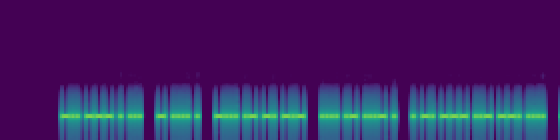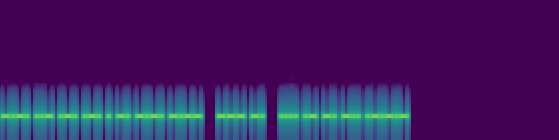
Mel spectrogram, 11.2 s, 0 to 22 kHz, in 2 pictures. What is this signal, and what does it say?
Morse code, heard as a keyed tone, about 50 wpm, 700 Hz. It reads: DOES THE BANK HAVE ENOUGH CURRENCY ON HAND.
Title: Sentences from Top 1500 Words 50wpm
